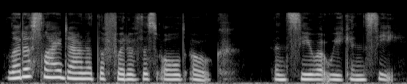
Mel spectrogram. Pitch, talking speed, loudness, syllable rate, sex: 255 Hz, 250 wpm, -17 LUFS, 4.9 syllables/s, female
